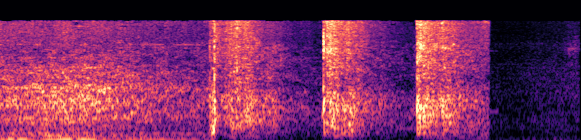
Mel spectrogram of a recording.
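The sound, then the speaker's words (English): Three sharp gunshots ring out about half a second apart on a street in Toronto's Greektown as a gunman opens fire in a mass shooting, each bang followed by a brief echoing tail, over a low rumble of street noise. No one speaks. “Several shots are heard before the camera pulls away.”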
